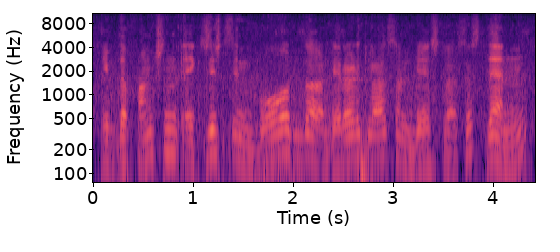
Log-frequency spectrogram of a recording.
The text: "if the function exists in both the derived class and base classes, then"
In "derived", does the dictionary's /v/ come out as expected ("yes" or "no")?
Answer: no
